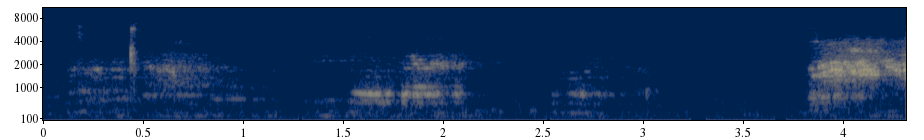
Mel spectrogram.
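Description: Near silence: room tone, with a faint click about half a second in and a faint brief murmur near the middle.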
